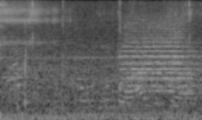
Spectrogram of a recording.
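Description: A man walks past with footsteps on stone paving.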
